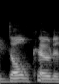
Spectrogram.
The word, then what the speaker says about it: Dullcote: It'll say twelve sixty, and it'll say Dullcote. It's spelled D U L L C O T E. So yeah. it's like cote, dull cote.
